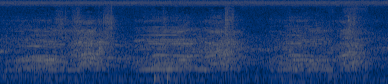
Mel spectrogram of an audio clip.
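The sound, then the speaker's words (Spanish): A live audience at a concert chants for an encore after a song, with a rhythmic crowd cry repeating in steady pulses at a moderate level. “Fíjate, jefa, que acabamos de cantar la canción de Partidos y Candidatos y el público cantó el coro y hasta nos pidieron otra. Mira cómo el público nos pide otra, jefa.”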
